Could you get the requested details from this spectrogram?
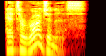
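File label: "heterogenous", English, British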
